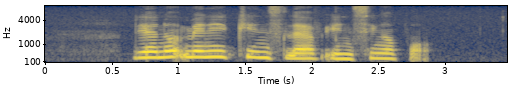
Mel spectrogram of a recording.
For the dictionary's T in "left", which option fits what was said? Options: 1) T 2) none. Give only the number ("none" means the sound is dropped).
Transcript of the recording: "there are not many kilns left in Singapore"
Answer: 2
